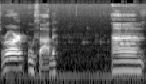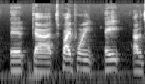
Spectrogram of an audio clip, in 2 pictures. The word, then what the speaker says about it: Uthaug: But his name is Roar, I want to say Uthaug. I believe that's how it's pronounced. Roar Uthaug.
